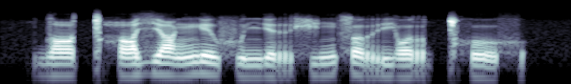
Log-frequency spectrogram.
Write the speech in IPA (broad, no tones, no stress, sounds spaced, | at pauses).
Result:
d ɑː ǀʰ ɑ zʲ ɑː ŋ e xʷ e nʲ ɛː r x i ŋ s ɔ r j ɔ r ǀʰ o x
